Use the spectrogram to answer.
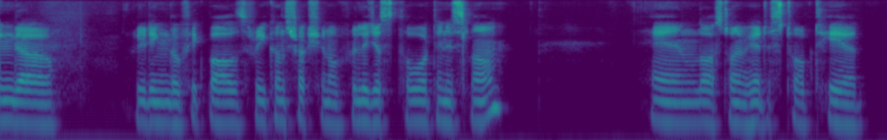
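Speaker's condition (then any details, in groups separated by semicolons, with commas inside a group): No condition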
